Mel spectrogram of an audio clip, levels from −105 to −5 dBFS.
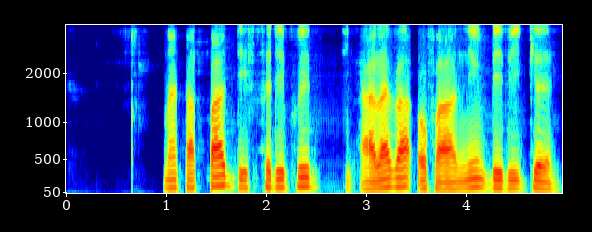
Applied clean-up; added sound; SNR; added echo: neural separator model SepFormer WHAMR!.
